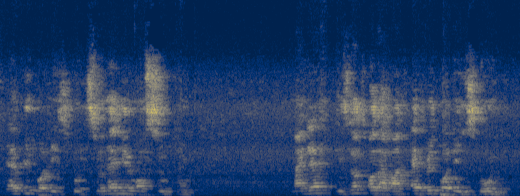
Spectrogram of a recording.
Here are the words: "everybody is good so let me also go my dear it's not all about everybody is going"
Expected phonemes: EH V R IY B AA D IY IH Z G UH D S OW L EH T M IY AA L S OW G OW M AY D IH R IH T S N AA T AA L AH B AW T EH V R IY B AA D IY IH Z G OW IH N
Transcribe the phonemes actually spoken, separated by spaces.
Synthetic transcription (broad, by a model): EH V R IY B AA D IY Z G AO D S OW L EH T M IY AA L S OW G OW M AY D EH IH T S N AA T AA L AH B AW T EH V R IY B AA D IY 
